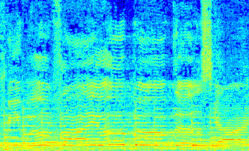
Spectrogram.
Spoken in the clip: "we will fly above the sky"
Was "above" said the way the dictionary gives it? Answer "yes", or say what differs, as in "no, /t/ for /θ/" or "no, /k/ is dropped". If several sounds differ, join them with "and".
yes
